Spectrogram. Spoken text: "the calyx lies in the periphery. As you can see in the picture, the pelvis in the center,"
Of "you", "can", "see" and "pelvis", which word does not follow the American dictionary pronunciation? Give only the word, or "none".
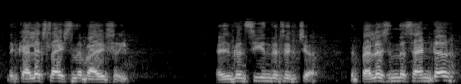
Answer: pelvis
